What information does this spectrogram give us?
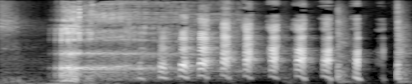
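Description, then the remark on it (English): A loud burp that starts as one long gurgling belch, then breaks into a quick rhythmic series of about ten short croaking burps, ending with one final pop. “Insert burps here.”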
